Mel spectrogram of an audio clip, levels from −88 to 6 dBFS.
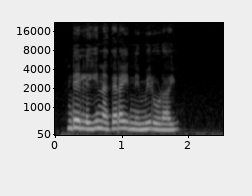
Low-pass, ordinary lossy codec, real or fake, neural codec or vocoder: none; none; real; none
